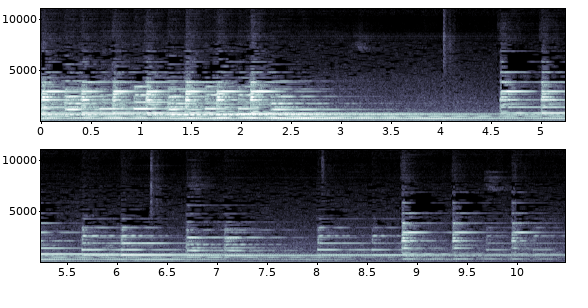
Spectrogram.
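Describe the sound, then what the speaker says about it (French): Church bells ring for a wedding in a series of bright, resonant strikes with long ringing tails, fairly loud and close, with the clusters of strokes repeating at uneven intervals. "les cloches sonnèrent au son du trignou"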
